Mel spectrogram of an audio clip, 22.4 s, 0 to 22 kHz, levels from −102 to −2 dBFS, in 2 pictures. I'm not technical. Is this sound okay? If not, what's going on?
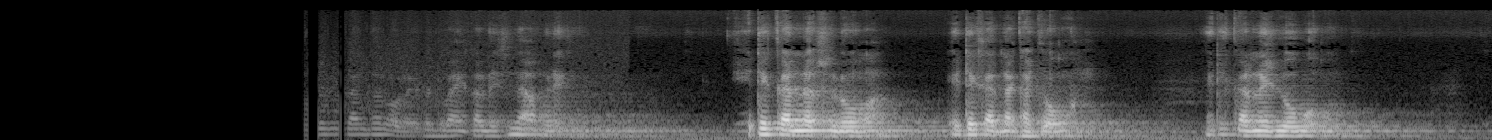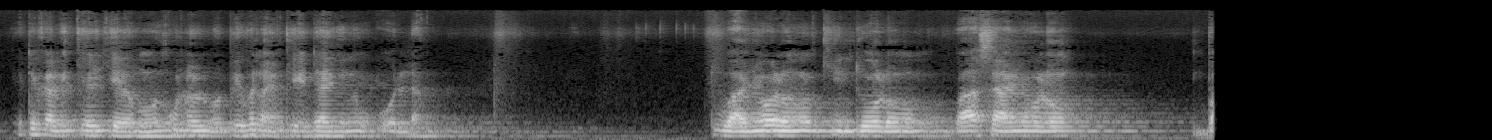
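No. There are two problems, one at each end.

The opening is a fade-in, rising smoothly from silence to normal level by about 4.72 s, but it suffers from truncation distortion on a fade. The volume change was calculated too coarsely, which fits an 8-bit stage, so the quietest part is rebuilt from a few rough steps instead of a smooth curve. From the start to about 4.5 s the sound is gritty and crackly rather than growing cleanly.

The second problem is an audio dropout to silence. At 20.29 s the sound stops abruptly and stays completely silent through to the end. There is no faint background hiss, just silence, which means the recording kept running while no sound was reaching it. The likely cause is a lost input, such as a disconnected device, a failed link or an accidental mute. Anything said in those last two seconds is gone.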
